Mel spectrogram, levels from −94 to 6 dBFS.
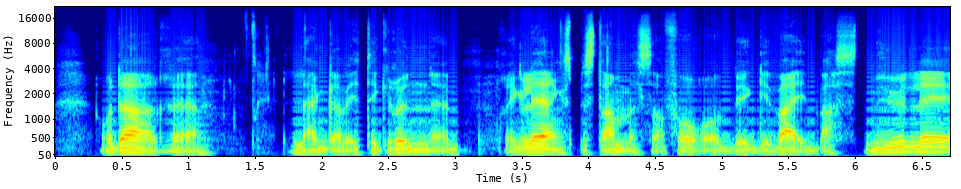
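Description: From start to finish, the speech carries a filter restarted on every block. The filter discards its internal state at each block boundary and begins again from silence, so every block opens with a small transient. These arrive at 375 Hz, which fits a 128-sample block, and merge into a steady buzz at that rate rather than separate ticks. The buzz rises and falls with the level of the speech.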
